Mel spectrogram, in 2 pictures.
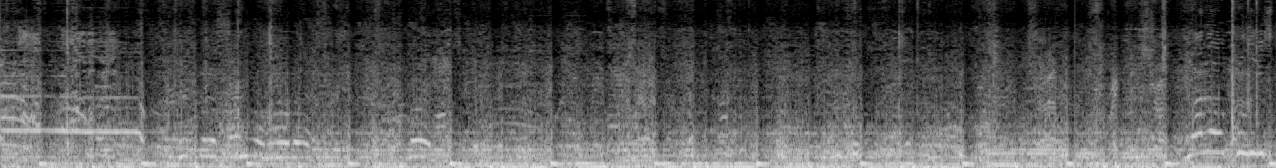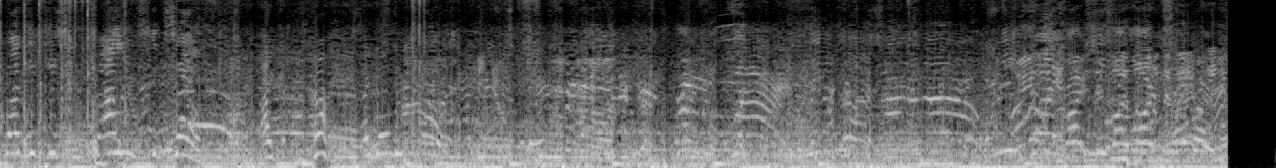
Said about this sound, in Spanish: y honestamente no sé en qué idioma hablan en el background, pero me interesaría mucho escuchar lo que dicen.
